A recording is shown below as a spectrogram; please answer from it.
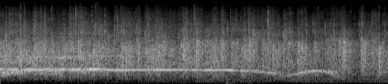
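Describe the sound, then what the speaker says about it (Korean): Sustained applause from a church congregation at a young adults' service, dense and steady for several seconds, with a sustained tone gliding faintly above the clapping. "여러분 저 큰 박수 한번 주세요."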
